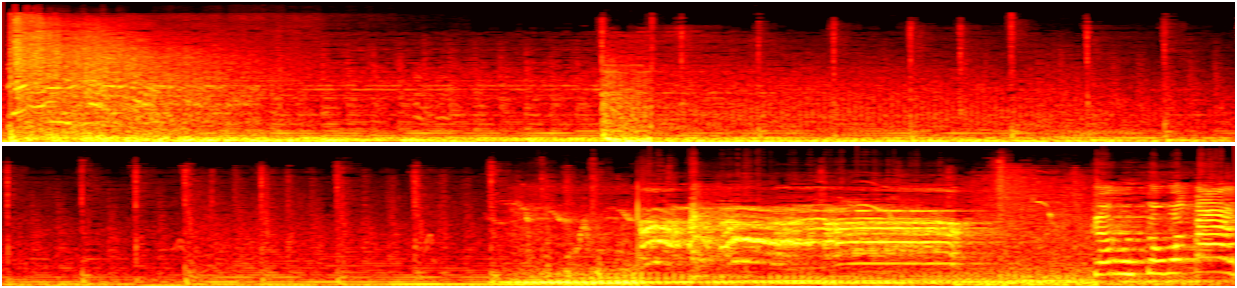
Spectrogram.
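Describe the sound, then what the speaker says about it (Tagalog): A red rooster crows loudly near the end, after a stretch of sharp clicking and a person speaking. "Kini akong manok na po. Akong pulang manok."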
